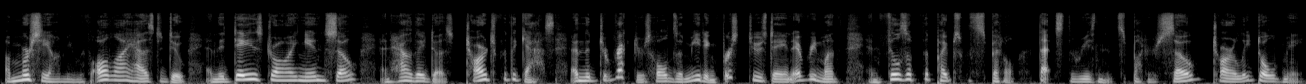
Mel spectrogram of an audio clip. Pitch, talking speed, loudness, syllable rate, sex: 155 Hz, 235 wpm, -20 LUFS, 5.6 syllables/s, female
